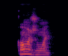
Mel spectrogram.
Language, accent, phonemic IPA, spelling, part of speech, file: French, Canada, /kɔ̃.ʒwɛ̃/, conjoins, verb, LL-Q150 (fra)-conjoins.wav
- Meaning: inflection of conjoindre: 1. first/second-person singular present indicative 2. second-person singular imperative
